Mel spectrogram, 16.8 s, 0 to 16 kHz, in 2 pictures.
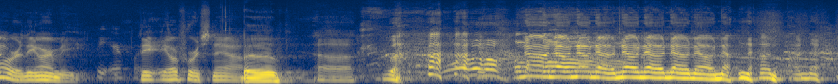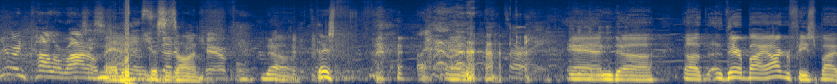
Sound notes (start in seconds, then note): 3.5 everybody laughing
